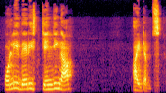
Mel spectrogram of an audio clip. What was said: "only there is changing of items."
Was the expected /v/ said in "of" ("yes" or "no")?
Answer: no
